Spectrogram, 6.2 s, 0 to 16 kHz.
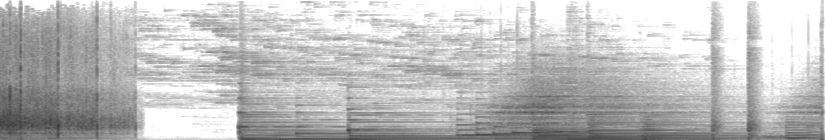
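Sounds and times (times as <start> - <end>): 
church audience clapping at the close of a service: 0.0 - 1.0
sustained keyboard music with steady chords: 1.8 - 6.1.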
